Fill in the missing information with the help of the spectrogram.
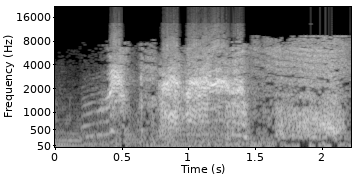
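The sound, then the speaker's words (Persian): A cat that has scratched someone yowls loudly, a drawn-out, wavering caterwaul with a couple of sharp meows at the start, the harsh cry sustained to the end with no talking. “آی گربه چنگولم کشید”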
